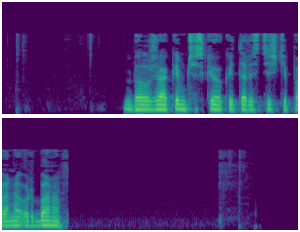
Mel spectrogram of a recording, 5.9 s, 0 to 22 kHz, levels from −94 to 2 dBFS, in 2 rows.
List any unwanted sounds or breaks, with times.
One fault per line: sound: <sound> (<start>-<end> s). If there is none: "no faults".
no faults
